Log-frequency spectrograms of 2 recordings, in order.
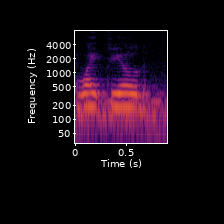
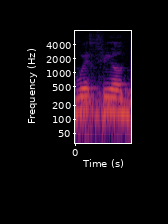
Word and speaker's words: Whitefield: Again, it looks like Whitefield. He's British, pronounced Whitfield.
